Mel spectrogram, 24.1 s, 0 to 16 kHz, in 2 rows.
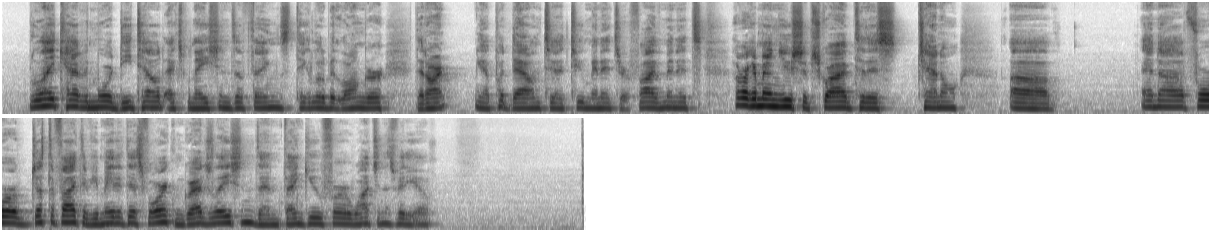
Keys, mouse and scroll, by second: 17.8 Pause.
